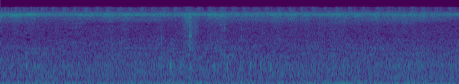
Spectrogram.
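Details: A strange-looking cricket with a bright green belly gives a constant high-pitched shrill buzz with no pauses, over a low background rumble and one faint click.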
